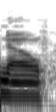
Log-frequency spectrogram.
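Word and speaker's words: Nō: it I'll tell you it's a long o so it is how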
